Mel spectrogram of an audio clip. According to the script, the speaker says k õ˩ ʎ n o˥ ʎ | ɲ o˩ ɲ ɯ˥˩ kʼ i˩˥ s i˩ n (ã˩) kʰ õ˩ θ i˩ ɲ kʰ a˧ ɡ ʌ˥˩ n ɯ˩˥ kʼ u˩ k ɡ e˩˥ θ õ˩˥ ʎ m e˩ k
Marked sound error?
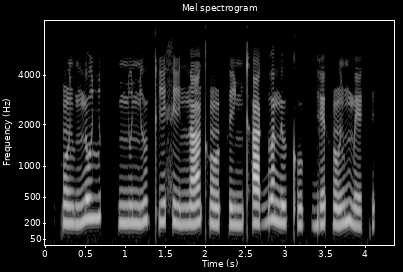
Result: yes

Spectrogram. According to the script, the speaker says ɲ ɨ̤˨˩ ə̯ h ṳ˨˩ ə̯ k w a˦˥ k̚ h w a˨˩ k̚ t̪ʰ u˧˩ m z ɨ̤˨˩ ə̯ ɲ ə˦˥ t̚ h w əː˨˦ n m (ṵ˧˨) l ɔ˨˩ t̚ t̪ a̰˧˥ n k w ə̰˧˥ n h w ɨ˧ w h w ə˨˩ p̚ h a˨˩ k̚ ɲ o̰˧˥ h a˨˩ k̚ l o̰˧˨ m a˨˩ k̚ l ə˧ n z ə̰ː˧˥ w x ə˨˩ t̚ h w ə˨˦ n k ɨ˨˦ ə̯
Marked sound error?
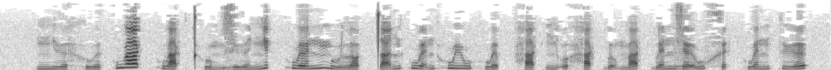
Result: yes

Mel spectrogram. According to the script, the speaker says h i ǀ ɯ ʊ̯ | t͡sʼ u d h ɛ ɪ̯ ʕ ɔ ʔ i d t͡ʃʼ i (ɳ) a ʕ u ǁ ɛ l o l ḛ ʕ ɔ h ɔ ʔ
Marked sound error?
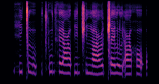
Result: yes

